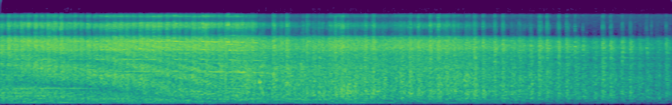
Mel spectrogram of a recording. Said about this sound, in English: Then, dimly, I can make out an approaching roar, another train heading right for me.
